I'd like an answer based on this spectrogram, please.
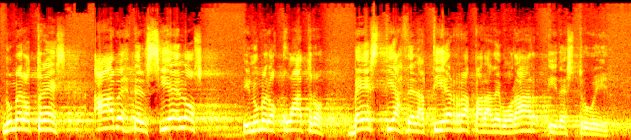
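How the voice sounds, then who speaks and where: A man's voice: high-pitched, lively intonation, takes it slowly. A man in his fifties, a pastor, preaching a sermon with emphatic repeated lists. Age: 50s. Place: church sanctuary. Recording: roomy hall reverb with faint hiss.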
